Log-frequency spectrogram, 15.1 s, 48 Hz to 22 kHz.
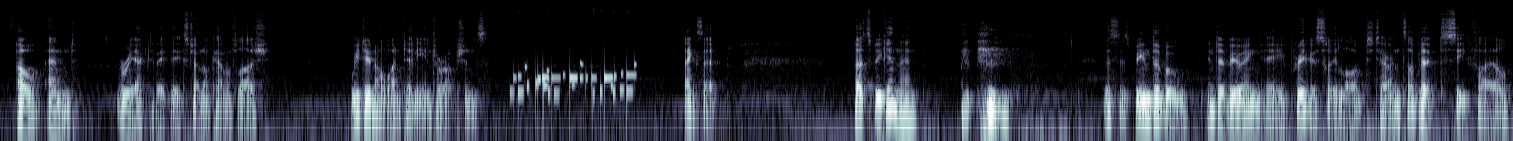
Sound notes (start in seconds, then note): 5.1 Ed beeps affirmatively; 9.6 clears throat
